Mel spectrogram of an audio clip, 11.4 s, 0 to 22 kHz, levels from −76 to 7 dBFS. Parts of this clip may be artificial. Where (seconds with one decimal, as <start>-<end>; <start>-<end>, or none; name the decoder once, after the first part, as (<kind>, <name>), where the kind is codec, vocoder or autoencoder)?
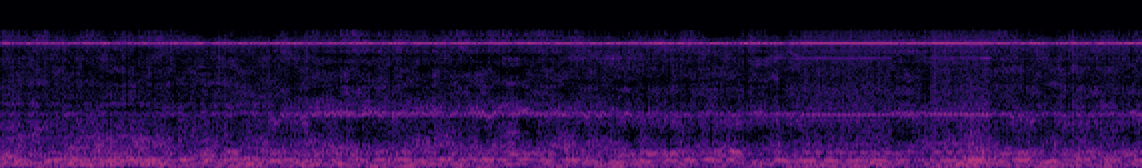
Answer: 0.0-8.0 (codec, SNAC); 8.9-9.3; 9.9-11.4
